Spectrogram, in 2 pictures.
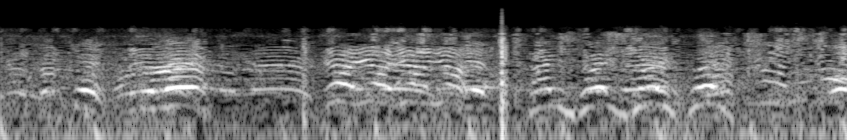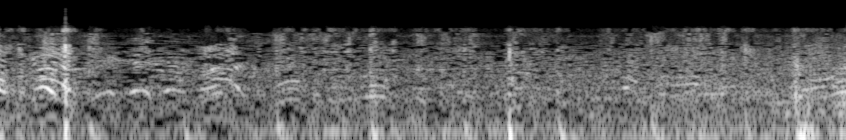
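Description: Players and onlookers shouting and calling out during a beach Gaelic football match, several voices overlapping with no clear words. Two sharp clicks come about two and a half and four and a half seconds in.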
